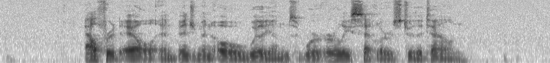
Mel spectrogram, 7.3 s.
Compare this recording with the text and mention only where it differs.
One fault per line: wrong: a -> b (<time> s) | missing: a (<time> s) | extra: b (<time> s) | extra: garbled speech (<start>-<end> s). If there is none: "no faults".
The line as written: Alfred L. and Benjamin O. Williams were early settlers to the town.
no faults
